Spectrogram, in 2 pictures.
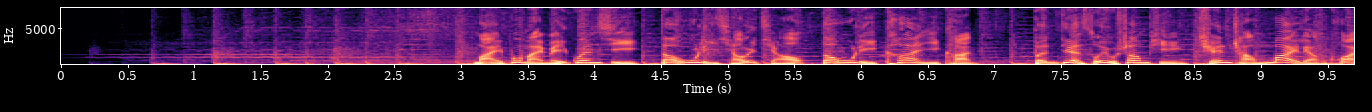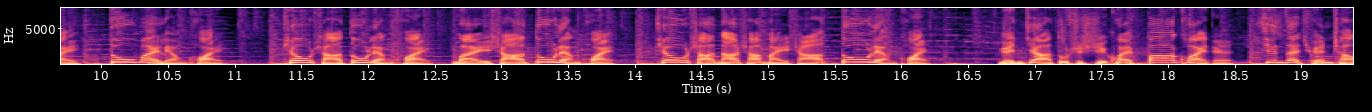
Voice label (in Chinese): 叫卖买啥都两块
